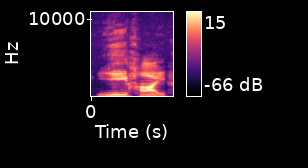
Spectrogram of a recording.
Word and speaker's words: YiHi: manager uh there at yei and the correct pronunciation is actually yeeh High um but they do acknowledge the fact that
